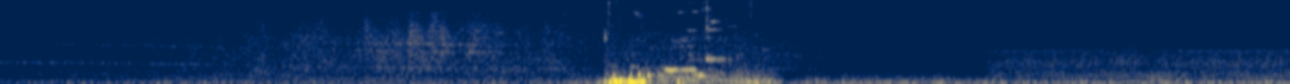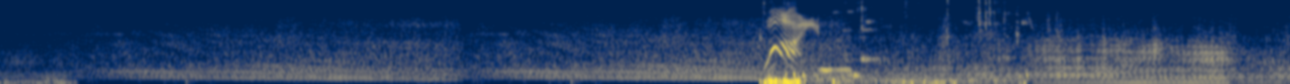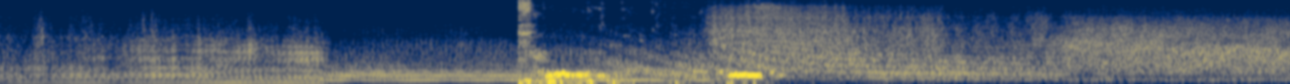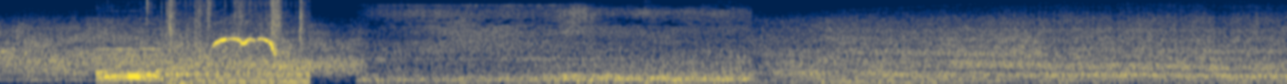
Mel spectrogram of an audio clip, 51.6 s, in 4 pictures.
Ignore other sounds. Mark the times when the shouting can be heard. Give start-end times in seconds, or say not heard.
20.5-21.1.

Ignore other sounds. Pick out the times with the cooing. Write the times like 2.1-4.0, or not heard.
6.0-7.7, 20.4-23.2, 30.9-33.7, 39.6-41.9.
